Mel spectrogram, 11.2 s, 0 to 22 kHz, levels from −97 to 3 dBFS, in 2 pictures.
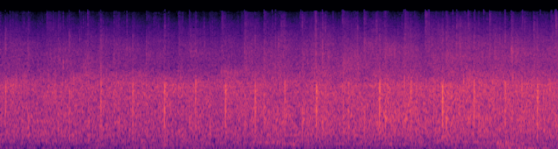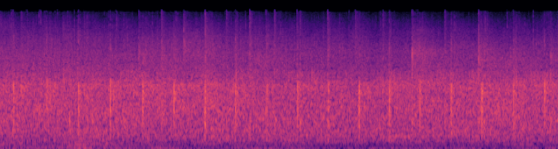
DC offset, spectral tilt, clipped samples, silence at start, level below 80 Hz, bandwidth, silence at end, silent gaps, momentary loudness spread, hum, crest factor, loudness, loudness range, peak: under 0.1%; -1 dB/octave; under 0.1%; 0 s; -60 dBFS; 17 kHz; 0 s; none; 3 LU; none; 24 dB; -30 LUFS; 2 LU; -8 dBFS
